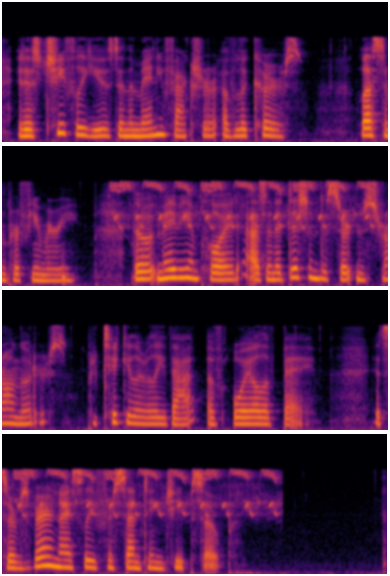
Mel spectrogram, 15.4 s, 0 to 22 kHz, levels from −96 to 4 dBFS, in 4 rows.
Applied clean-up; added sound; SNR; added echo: none; Chirp, tweet; 10 dB; none.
